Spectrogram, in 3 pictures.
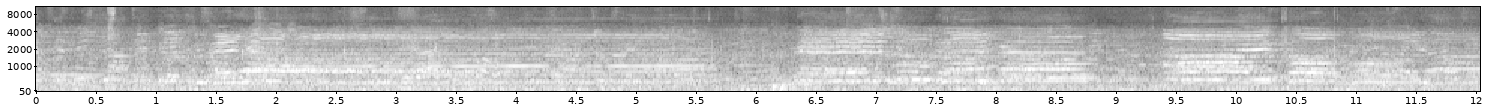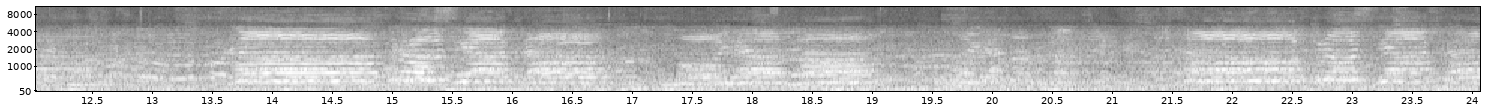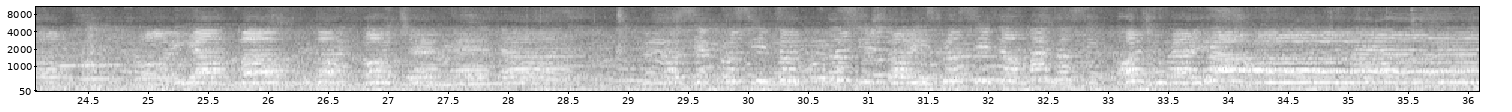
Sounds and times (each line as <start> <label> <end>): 0.0 choir 36.0
0.0 some other band on the other square in the background 36.0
